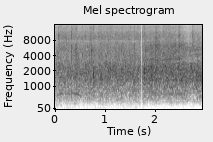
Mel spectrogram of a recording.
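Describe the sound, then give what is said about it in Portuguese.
A steady round of applause from a crowd for the members of UNEAFRO, dense clapping at an even loudness throughout, with no voices rising above it. “Muito obrigado a vocês, minhas companheiras da UNEAFRO, uma salva de palmas, por favor.”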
